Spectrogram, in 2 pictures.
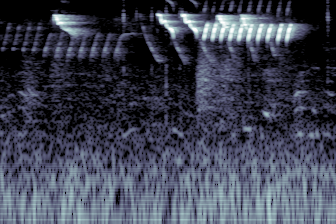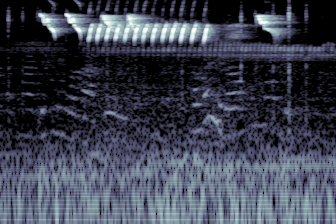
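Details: Sunbird song for canary training: long runs of rapid high trilled notes introduced by falling slurs, two extended phrases separated by a pause, with a single sweeping note closing.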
